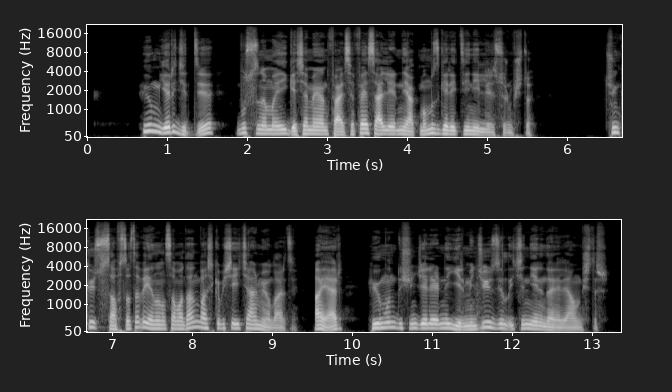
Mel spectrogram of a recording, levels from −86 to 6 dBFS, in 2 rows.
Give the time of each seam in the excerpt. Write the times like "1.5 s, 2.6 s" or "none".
9.4 s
